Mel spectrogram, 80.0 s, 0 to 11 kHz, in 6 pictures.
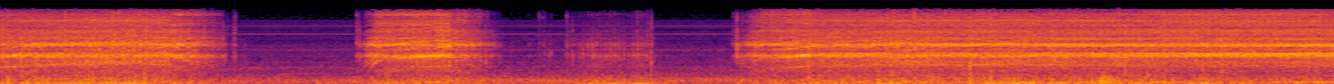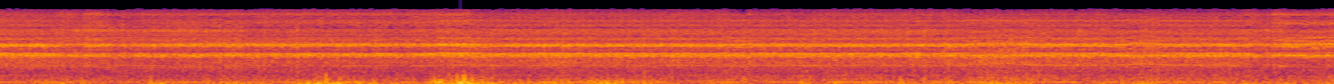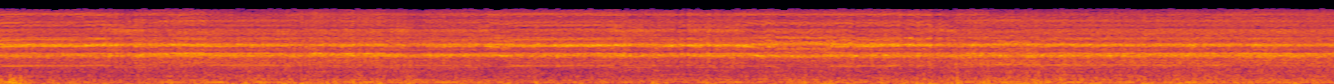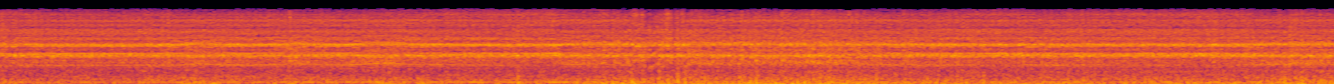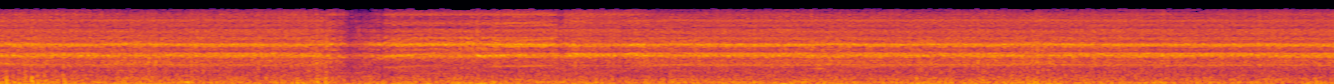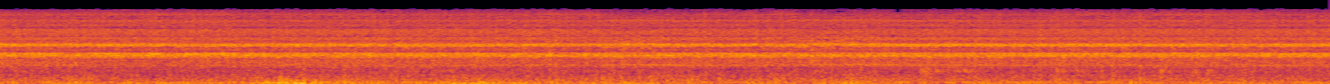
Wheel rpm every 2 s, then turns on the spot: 130, 20, 50, 30, 150, 160, 160, 160, 160, 160, 160, 160, 160, 160, 160, 160, 160, 160, 160, 160, 160, 170, 160, 160, 160, 160, 160, 160, 130, 160, 160, 160, 160, 160, 160, 160, 160, 160, 160, 160.
none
